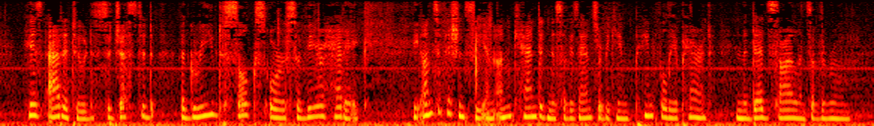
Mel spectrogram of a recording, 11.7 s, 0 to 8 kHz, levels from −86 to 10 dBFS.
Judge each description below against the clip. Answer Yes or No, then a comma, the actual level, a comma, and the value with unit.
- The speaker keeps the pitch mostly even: No, average, 3.7 semitones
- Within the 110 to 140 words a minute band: Yes, slow, 135 wpm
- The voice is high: Yes, high, 205 Hz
